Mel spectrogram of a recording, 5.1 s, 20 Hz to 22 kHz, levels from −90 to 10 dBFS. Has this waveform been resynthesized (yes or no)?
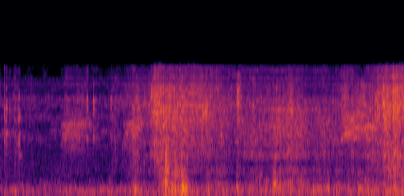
yes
